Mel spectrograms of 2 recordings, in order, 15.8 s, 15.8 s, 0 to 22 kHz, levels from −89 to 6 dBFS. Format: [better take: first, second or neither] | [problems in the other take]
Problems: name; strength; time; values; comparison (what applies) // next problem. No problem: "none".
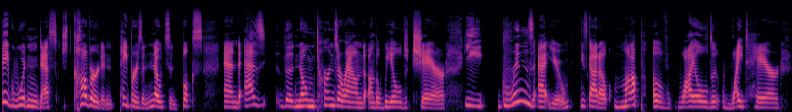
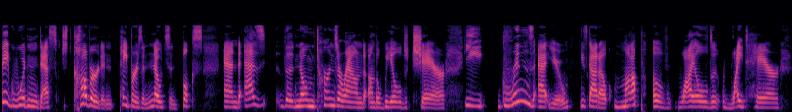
first | garbled, watery; slightly; nothing above 8.5 kHz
